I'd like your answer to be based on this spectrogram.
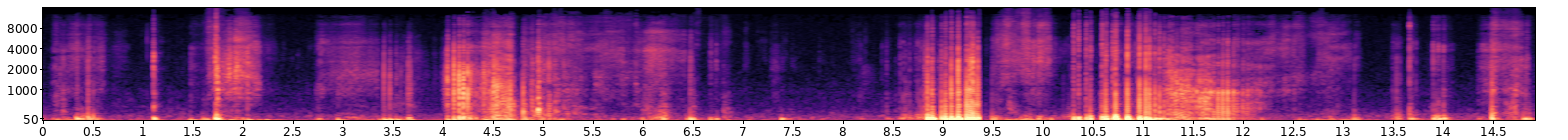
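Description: Long red nails and fingertips squeeze and repeatedly flip the printed paper pages of a thick open paperback art book. Soft papery rustles, crinkles and brushing swishes come in irregular bursts, with sharper flips and page slaps at a few points. Low thumps from the handling sit under the dry paper sounds.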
